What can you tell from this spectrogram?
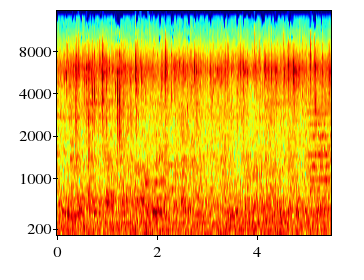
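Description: Steady rain falling on wet paving and puddles: an even fizzing hiss full of small drop ticks.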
